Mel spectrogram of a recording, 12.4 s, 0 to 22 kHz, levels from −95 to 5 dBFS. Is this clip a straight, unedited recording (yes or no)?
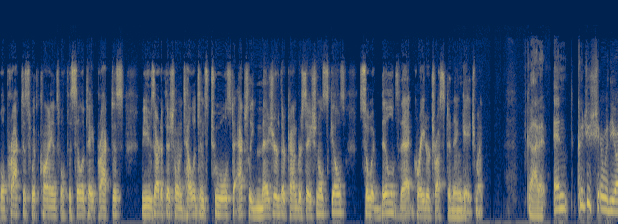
no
